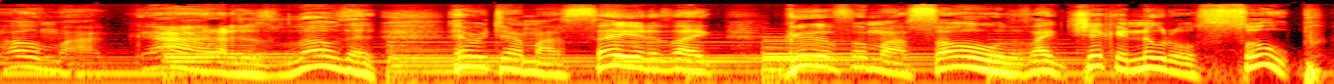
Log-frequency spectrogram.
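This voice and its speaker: A man hosting a casual radio chat, with a raspy, deep voice, joking around and laughing a lot. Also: animated, moderate pace, over loud music. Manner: playful, laughs often, breaks into off-key singing. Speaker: radio show host.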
